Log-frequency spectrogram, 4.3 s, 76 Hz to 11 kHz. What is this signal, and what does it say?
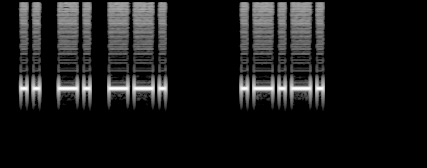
Morse code, heard as a keyed tone, about 19 wpm, 800 Hz. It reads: ING <AR>
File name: Special INGs / Special INGs-mp3s / Slow ing @18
